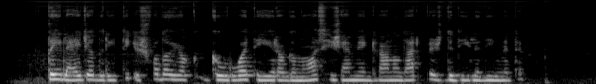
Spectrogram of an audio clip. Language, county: Lithuanian, Šiauliai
